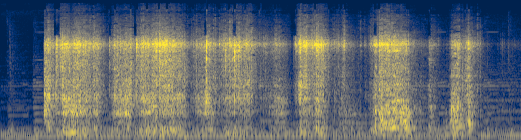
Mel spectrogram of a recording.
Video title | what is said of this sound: Como hacer Pan Casero de modo rápido y Fácil - Crujiente por fuera y tierno por dentro | Hear how crispy the crust is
